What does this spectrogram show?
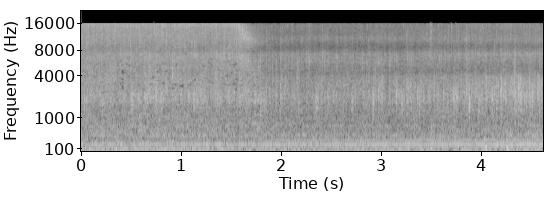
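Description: Heavy rain falling with a steady hiss, and water pouring off a roof edge and splashing onto a concrete path. From about two seconds in, many small splashes crackle through the hiss.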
